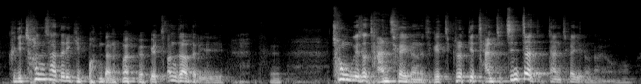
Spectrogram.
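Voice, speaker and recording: A male preacher giving a lively, story-driven sermon, often prompting listeners with "예?" and "여러분". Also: mid-range voice, fast talker. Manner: animated storytelling, frequent "예?" and "여러분".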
